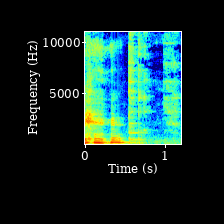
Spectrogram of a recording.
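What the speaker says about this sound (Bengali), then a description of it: "খাওয়াটা আমার থালায় এবার দেওয়া হচ্ছে।" Food is served onto a plate as dishes clink twice in short, bright knocks, heard just after a brief stretch of talking.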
